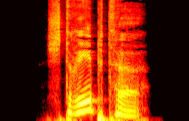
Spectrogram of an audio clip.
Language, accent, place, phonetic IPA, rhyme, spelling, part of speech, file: German, Germany, Berlin, [ˈʃtʁeːptə], -eːptə, strebte, verb, De-strebte.ogg
- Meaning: inflection of streben: 1. first/third-person singular preterite 2. first/third-person singular subjunctive II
